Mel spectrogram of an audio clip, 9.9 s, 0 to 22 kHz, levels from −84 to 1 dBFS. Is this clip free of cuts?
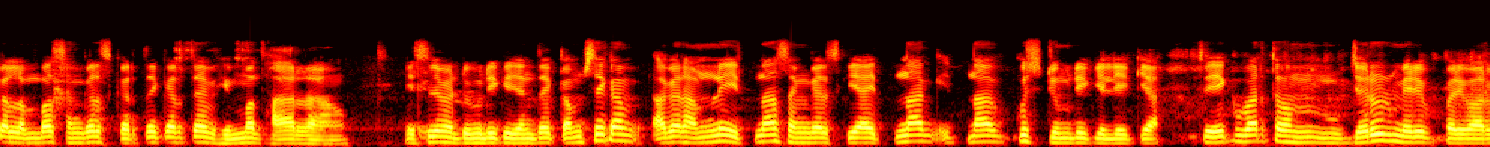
yes; 0 cuts

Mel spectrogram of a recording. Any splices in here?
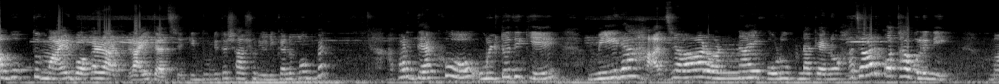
no; 0 cuts

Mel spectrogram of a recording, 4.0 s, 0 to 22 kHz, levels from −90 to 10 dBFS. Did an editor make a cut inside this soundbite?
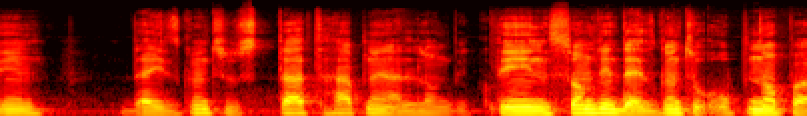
yes; 1 cut; at 2.4 s

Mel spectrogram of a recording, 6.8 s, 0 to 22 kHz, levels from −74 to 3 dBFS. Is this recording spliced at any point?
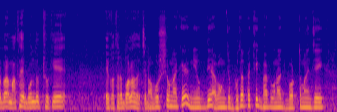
yes; 1 cut; at 3.0 s

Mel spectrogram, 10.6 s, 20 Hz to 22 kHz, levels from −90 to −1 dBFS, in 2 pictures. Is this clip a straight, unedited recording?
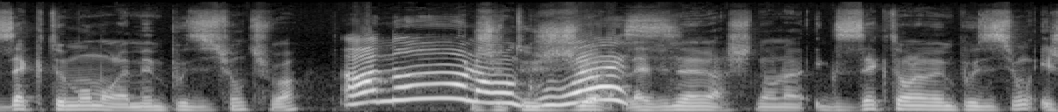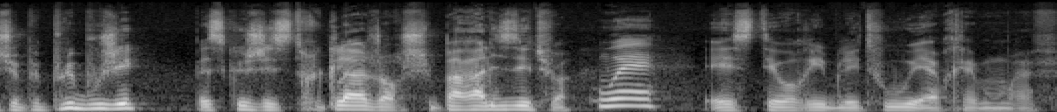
yes; 0 cuts

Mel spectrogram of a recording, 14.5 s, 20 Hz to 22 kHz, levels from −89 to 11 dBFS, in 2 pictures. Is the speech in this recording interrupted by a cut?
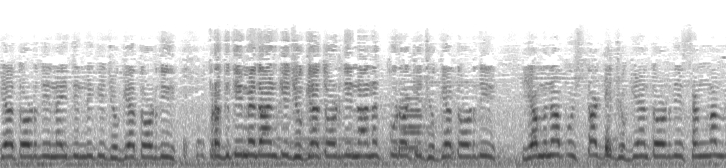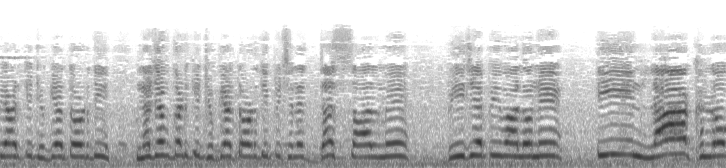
no; 0 cuts

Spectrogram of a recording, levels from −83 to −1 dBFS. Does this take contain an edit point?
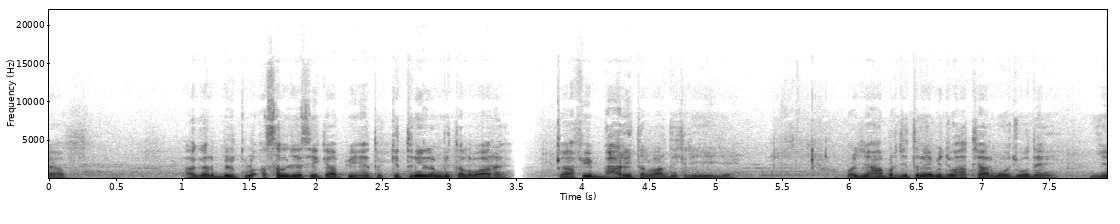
yes; 1 cut; at 3.8 s

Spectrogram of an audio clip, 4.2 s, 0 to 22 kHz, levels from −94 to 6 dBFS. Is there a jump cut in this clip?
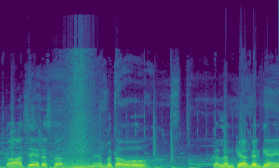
yes; 1 cut; at 1.1 s

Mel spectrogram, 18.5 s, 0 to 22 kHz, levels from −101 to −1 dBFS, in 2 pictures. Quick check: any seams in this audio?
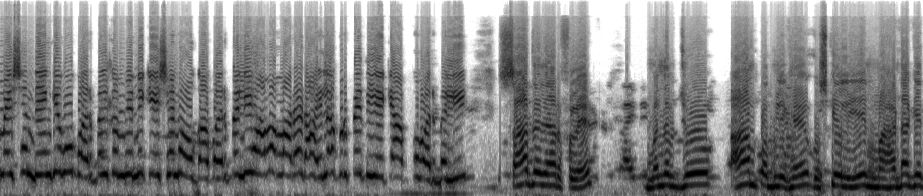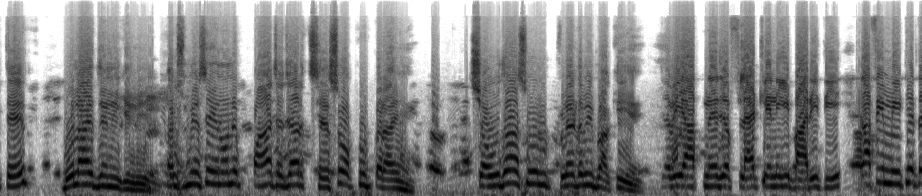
yes; 3 cuts; at 5.0 s, 10.9 s, 15.9 s

